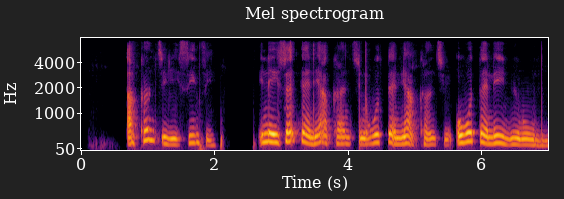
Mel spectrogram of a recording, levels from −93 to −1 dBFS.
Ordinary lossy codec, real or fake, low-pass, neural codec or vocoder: AAC, 48 kbps; fake; 7.2 kHz; codec, 24 kHz, 0.9 kbps, WavTokenizer, small release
